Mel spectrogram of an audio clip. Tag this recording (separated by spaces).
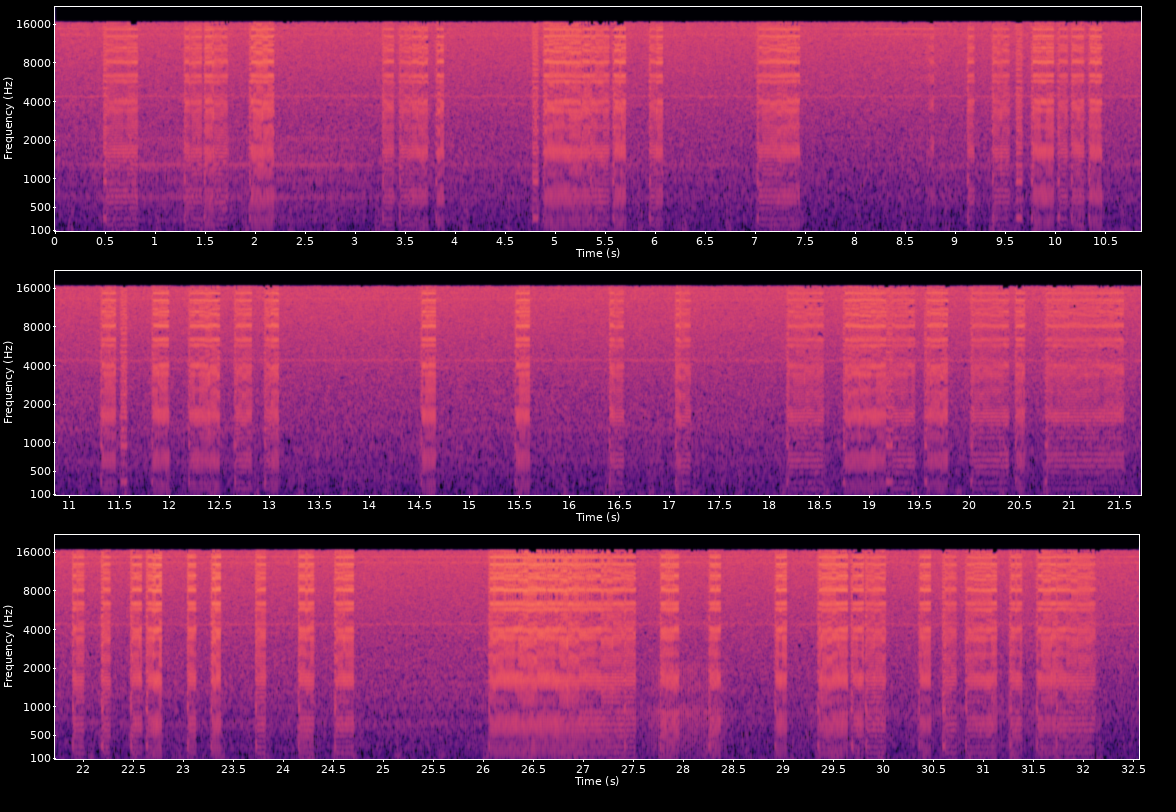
EMF recording sound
